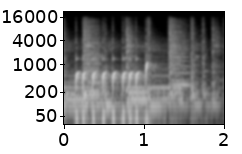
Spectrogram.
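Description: Animation soundtrack: light background music with a quick run of about eight cartoon plop sound effects, each a short upward blip, the last one pitched higher.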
